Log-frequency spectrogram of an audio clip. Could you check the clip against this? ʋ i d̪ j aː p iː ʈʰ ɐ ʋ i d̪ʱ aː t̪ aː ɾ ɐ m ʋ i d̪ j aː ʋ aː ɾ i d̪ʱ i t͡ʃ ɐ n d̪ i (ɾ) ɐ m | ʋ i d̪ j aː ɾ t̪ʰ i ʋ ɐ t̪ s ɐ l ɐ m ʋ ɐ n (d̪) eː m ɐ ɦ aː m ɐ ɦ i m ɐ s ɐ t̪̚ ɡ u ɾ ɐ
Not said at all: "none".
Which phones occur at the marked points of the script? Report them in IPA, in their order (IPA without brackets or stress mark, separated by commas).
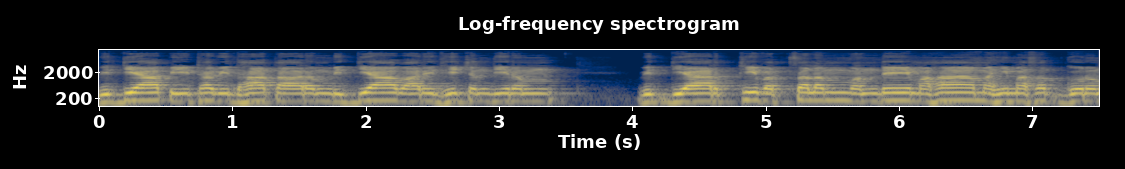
ɾ, d̪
